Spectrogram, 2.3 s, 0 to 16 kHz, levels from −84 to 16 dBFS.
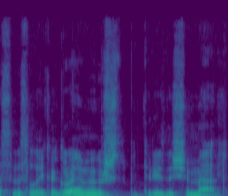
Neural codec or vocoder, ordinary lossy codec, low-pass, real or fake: vocoder, 48 kHz, 128 mel bands, Vocos; MP3, 96 kbps; 14.4 kHz; fake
